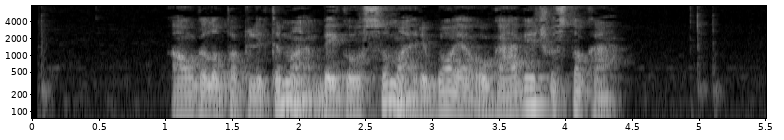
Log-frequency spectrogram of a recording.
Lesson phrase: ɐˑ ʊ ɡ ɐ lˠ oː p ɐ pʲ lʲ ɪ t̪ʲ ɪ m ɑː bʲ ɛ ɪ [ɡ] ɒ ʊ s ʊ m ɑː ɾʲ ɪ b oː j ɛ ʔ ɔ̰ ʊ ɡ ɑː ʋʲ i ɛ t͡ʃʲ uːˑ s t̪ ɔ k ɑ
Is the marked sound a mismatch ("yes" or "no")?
no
